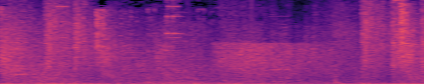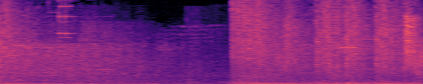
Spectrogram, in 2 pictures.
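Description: Rocket thrusters blast loudly.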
